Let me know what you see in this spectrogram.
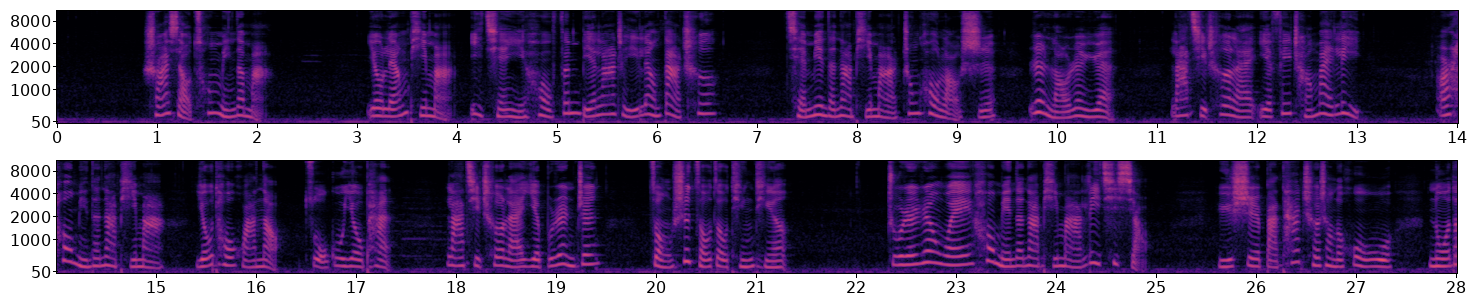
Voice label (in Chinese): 网课配音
